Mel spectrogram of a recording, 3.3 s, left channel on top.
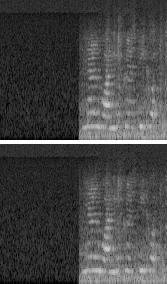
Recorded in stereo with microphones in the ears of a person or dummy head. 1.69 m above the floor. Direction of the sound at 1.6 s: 5° right (ahead or behind).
